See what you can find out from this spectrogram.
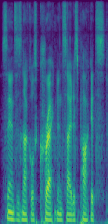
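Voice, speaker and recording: Deep-voiced male story narrator. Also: level tone, normal speed, sharp tone, dry recording, clean studio sound. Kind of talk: scripted dramatic story narration.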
